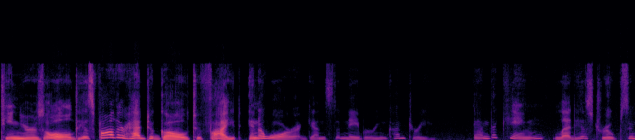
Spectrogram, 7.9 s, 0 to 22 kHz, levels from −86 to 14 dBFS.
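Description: From 3.35 s to the end at 7.95 s, the voice and the room noise behind it swell up together over several seconds. This is automatic gain rising: after the talker moved away around 3 s, the input fell by about 21 dB, and the gain control slowly raised its gain to compensate.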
